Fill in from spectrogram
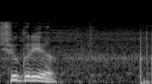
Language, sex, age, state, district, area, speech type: Urdu, male, 45-60, Delhi, Central Delhi, urban, spontaneous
